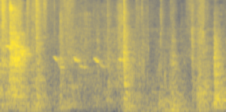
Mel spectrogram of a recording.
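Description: Chickens on a poultry farm in Kenya give scattered short, chirpy calls over a noisy background, with a few brief clunks.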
